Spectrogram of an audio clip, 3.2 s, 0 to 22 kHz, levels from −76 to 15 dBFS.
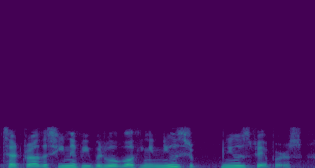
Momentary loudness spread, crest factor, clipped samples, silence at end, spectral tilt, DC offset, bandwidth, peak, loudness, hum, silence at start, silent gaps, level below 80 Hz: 8 LU; 18 dB; under 0.1%; 0.15 s; -9.5 dB/octave; under 0.1%; 5.6 kHz; -12 dBFS; -31 LUFS; none; 0 s; none; -74 dBFS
